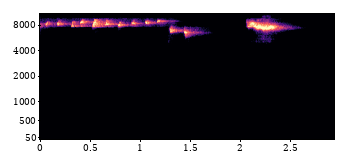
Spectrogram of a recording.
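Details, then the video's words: Female jalak rio-rio starling, sharp voiced: a very high, rapid pulsed trill drops to a lower slurred note, then a brief pause and one strong, bright burst. "Jalak RIo Rio Betina suara tajam"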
